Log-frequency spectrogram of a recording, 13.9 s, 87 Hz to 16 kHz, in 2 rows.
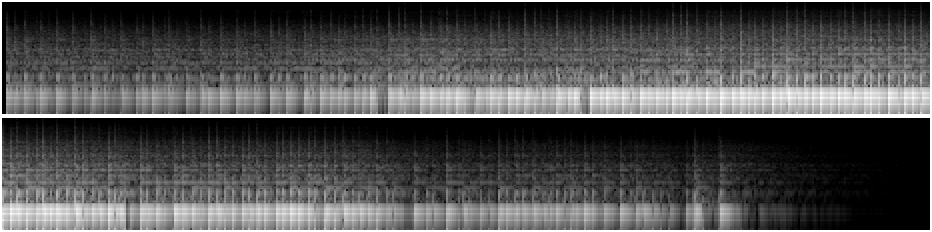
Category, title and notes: Music > Solo percussion
snare Processed - off dull roll, kinda latin - 14 by 6.5 inch Brass Ludwig
snaredrum, brass, hits, acoustic, percussion, crack, reverb, kit, realdrums, fx, snare, rim, snareroll, beat, sfx, rimshot, perc, drum, drumkit, oneshot, realdrum, drums, ludwig, snares, hit, flam, roll, processed, rimshots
